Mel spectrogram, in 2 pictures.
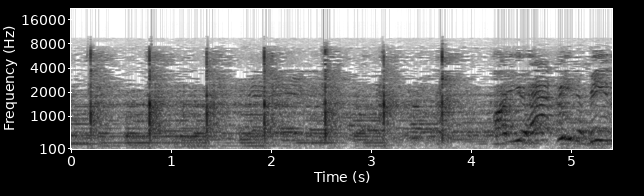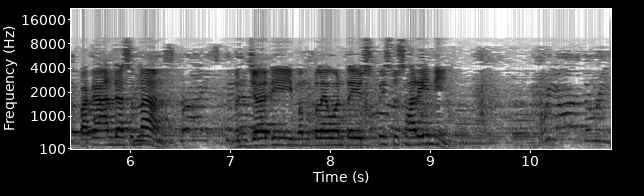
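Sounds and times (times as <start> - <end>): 
congregation hand clapping in a church service: 0.0 - 4.0, 9.2 - 10.8
speech: 5.3 - 9.4.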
